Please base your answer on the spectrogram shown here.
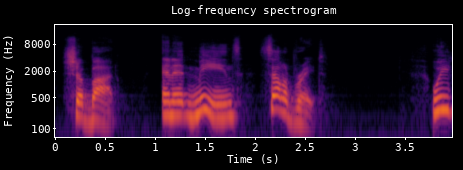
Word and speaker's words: Shabbat: spelled from right to left sheen bait thave pronounced shabbat and it means celebrate we told you that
